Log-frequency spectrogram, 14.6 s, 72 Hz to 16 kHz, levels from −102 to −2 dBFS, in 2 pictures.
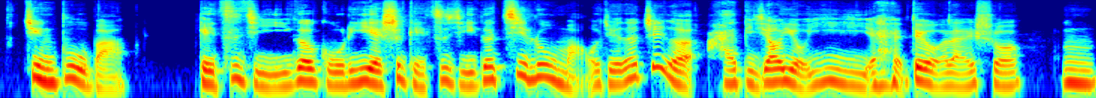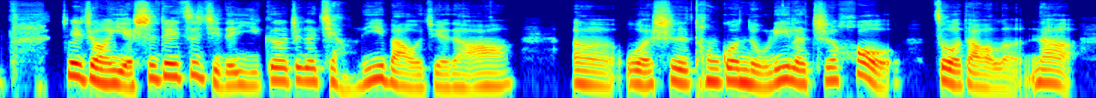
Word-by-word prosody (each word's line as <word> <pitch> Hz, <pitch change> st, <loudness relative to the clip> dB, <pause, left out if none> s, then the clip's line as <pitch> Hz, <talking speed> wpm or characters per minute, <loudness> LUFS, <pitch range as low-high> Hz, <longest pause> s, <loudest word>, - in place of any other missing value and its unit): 进 195 Hz, -7 st, +5 dB
步 190 Hz, -3 st, +2 dB
吧。 115 Hz, -4 st, -7 dB, 0.5 s
给 170 Hz, -, +3 dB
自 210 Hz, +8 st, -3 dB
己 140 Hz, -7 st, -3 dB
一 -, -, -4 dB
个 185 Hz, +1 st, +6 dB
鼓 155 Hz, -4 st, -2 dB
励， 165 Hz, +3 st, -2 dB
也 180 Hz, -3 st, +6 dB
是 190 Hz, +8 st, +4 dB
给 155 Hz, -8 st, -6 dB
自 195 Hz, +5 st, -3 dB
己 155 Hz, -4 st, -6 dB
一 145 Hz, -, -2 dB
个 200 Hz, -, +2 dB
记 200 Hz, +6 st, +3 dB
录 230 Hz, 0 st, +2 dB
嘛。 170 Hz, -6 st, -4 dB
我 -, -, -6 dB
觉 160 Hz, 0 st, -2 dB
得 210 Hz, +6 st, +1 dB
这 380 Hz, -, +1 dB
个 -, -, +2 dB
还 165 Hz, -, -4 dB
比 170 Hz, -1 st, -4 dB
较 180 Hz, +3 st, +4 dB
有 170 Hz, -7 st, +2 dB
意 135 Hz, -, -7 dB, 0.3 s
义 135 Hz, -, -3 dB
诶， 150 Hz, +1 st, -3 dB
对 190 Hz, +1 st, +5 dB
我 140 Hz, -5 st, 0 dB
来 145 Hz, 0 st, -4 dB
说。 160 Hz, 0 st, -4 dB, 0.2 s
嗯。 170 Hz, -1 st, 0 dB, 0.4 s
这 255 Hz, -3 st, +6 dB
种 195 Hz, -6 st, +4 dB
也 150 Hz, -4 st, +2 dB
是 220 Hz, +8 st, +4 dB
对 245 Hz, -1 st, +5 dB
自 250 Hz, +2 st, -3 dB
己 180 Hz, -7 st, -2 dB
的 145 Hz, -, -3 dB
一 150 Hz, 0 st, -5 dB
个 195 Hz, +5 st, 0 dB
这 195 Hz, +1 st, -2 dB
个 190 Hz, -, +1 dB
奖 185 Hz, -9 st, -5 dB
励 190 Hz, +8 st, 0 dB
吧， 150 Hz, -9 st, -1 dB
我 130 Hz, -, -6 dB
觉 135 Hz, +1 st, -7 dB
得 140 Hz, -, -7 dB
啊。 145 Hz, +3 st, -5 dB, 0.4 s
嗯， 160 Hz, -3 st, -4 dB
我 160 Hz, -2 st, 0 dB
是 175 Hz, +1 st, +1 dB
通 185 Hz, +2 st, -1 dB
过 190 Hz, +1 st, +3 dB
努 155 Hz, -6 st, 0 dB
力 195 Hz, +4 st, +2 dB
了 175 Hz, -4 st, +2 dB
之 195 Hz, +4 st, -3 dB
后 195 Hz, -4 st, 0 dB, 0.2 s
做 180 Hz, -4 st, +3 dB
到 140 Hz, -4 st, -1 dB
了。 120 Hz, -2 st, -9 dB
那， 175 Hz, -2 st, -3 dB
170 Hz, 285 characters per minute, -23 LUFS, 150-190 Hz, 0.5 s, 个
